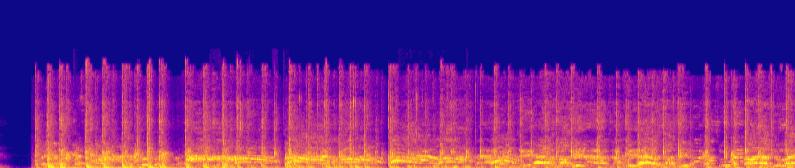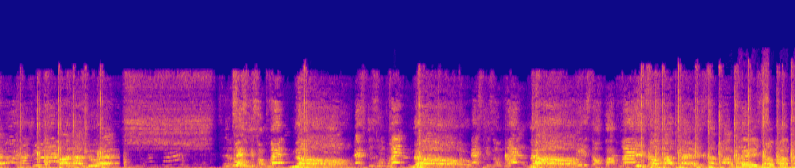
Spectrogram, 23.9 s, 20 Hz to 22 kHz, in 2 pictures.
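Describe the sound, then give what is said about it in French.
A loud, dense crowd of men, a football team, shouting and chanting together in a locker room after a third consecutive Ligue 1 victory, with sharp claps and stomps punctuating the noise throughout, briefly thinning before the rowdy chant surges back. “cri d'hier, ah, toujours un moment de partage euh, spécial dans, un vestiaire où ça sent encore l'huile de canf”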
